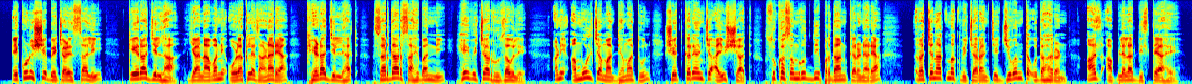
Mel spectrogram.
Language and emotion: Marathi, neutral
